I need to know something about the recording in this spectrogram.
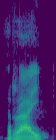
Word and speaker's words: write: अब राइट, WRITE, राइट, आर से start हुआ, राइट, डब्लू क्या है, यहाँ साइलेंट है।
